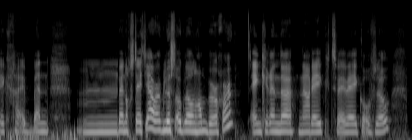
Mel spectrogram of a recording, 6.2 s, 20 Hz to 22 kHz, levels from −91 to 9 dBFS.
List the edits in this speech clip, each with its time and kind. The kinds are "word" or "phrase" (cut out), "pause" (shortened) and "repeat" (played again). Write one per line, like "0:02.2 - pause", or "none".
0:01.8 - word
0:02.1 - phrase
0:04.7 - word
